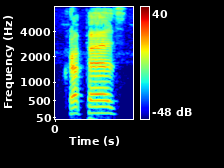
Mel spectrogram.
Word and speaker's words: crepe: Is it crepes? How do you pronounce that? Oh, okay, it's crepes. Okay, let me start all over.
